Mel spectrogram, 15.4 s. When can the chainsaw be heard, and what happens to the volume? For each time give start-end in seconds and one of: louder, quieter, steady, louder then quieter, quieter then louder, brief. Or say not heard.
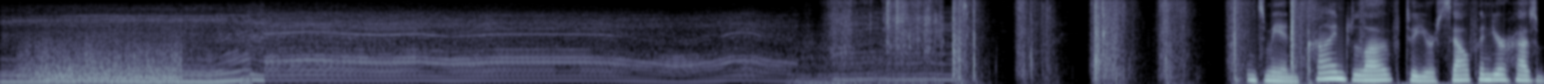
0.0-9.7 quieter.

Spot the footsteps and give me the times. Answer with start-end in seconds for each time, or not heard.
8.2-13.7.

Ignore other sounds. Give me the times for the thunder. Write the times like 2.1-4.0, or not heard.
0.1-1.9.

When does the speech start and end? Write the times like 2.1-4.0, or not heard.
12.4-15.4.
